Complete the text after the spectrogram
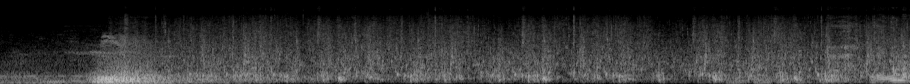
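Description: A swimmer splashes through water.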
